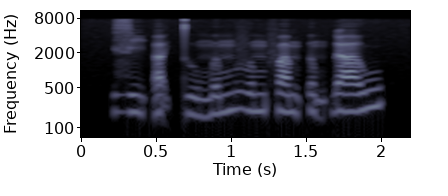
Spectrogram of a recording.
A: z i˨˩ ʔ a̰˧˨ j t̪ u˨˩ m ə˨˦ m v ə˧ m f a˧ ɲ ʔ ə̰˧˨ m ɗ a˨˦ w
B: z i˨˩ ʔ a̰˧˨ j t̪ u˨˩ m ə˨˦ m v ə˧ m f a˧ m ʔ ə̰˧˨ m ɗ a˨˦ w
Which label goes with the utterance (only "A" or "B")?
B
